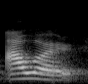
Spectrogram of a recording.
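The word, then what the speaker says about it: hour: আমাদের ফার্স্টে আসছে এ, যেরকম আওয়ার, এইচ কনসোনেন্ট, বাট সাউন্ডটা কি? Vowel, আওয়ার। ইয়েস। হাওয়ার তো আর হচ্ছে না, তাই না?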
